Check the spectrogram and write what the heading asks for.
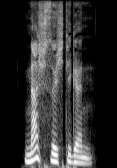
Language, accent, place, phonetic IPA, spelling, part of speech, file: German, Germany, Berlin, [ˈnaʃˌzʏçtɪɡn̩], naschsüchtigen, adjective, De-naschsüchtigen.ogg
- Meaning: inflection of naschsüchtig: 1. strong genitive masculine/neuter singular 2. weak/mixed genitive/dative all-gender singular 3. strong/weak/mixed accusative masculine singular 4. strong dative plural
